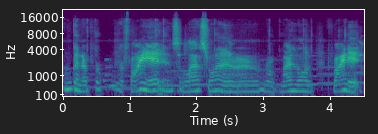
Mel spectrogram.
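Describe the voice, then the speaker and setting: A woman's voice: fairly high pitch, fairly even intonation, brisk, over music. A woman chatting casually on a game livestream, thinking aloud informally and putting questions to her viewers. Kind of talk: casual livestream chat with viewers while playing.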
